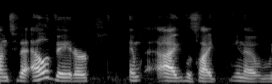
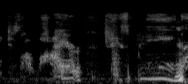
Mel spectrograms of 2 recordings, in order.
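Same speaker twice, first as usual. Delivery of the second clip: high, whispered, mock-tearful tattling; mock whiny whisper; 8 semitones higher, 9 dB quieter, slower than usual. Actress whining to the video camera, mock-tearful whisper. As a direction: whine it to the camera like a child. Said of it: "She's like".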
